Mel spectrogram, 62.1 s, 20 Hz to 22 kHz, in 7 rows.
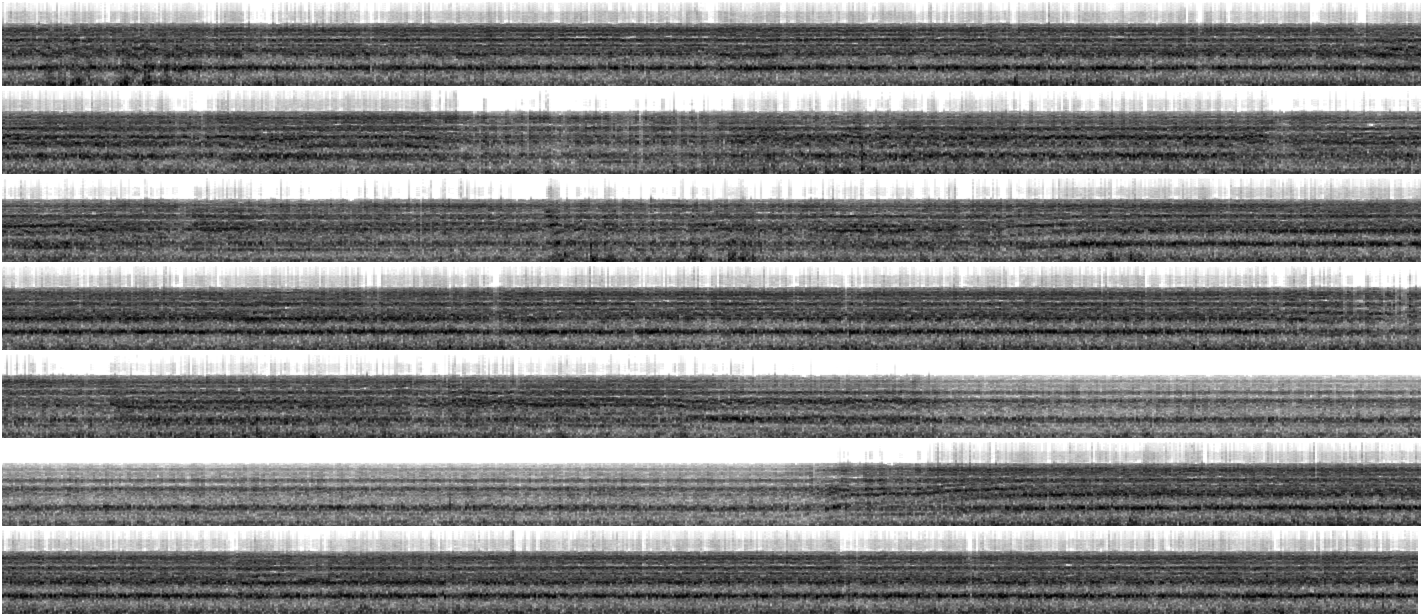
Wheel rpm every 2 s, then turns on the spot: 230, 230, 230, 230, 220, 190, 170, 170, 160, 160, 160, 160, 210, 230, 230, 230, 230, 210, 160, 160, 100, 70, 70, 60, 80, 200, 230, 230, 230, 230, 230.
none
